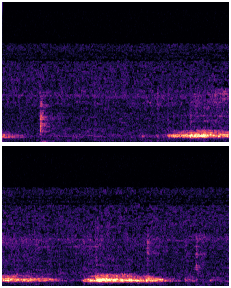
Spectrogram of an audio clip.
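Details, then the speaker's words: Adult sleeping with an electric massage sleep mask switched on full blast: two soft, buzzing breath sounds about two seconds apart against quiet room noise, light snoring during sleep. "Okay, we got a little sleepy snores."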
